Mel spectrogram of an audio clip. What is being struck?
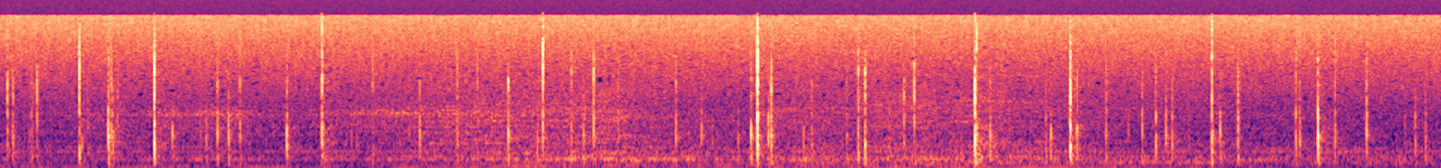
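Glass tablet screen.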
